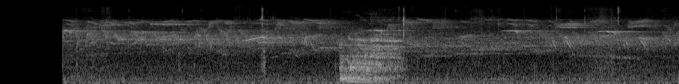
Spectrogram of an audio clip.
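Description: Songbirds chirping and calling in woodland, many short high notes and glides. Partway through comes a brief, louder low sound that falls in pitch.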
